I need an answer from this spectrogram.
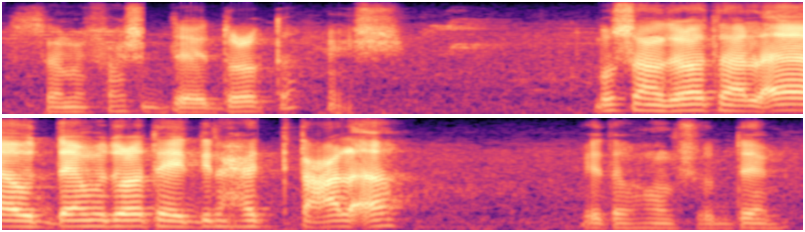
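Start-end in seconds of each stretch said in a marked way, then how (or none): none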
